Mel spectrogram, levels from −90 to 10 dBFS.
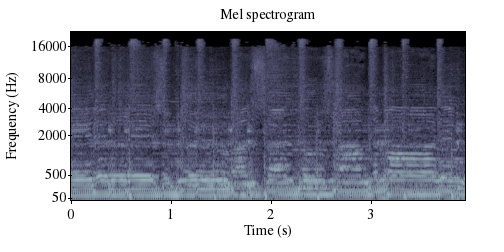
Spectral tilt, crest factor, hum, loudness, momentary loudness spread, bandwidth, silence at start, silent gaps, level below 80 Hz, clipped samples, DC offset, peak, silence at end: -5.5 dB/octave; 10 dB; none; -25 LUFS; 2 LU; 19.5 kHz; 0 s; none; -40 dBFS; under 0.1%; under 0.1%; -14 dBFS; 0 s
